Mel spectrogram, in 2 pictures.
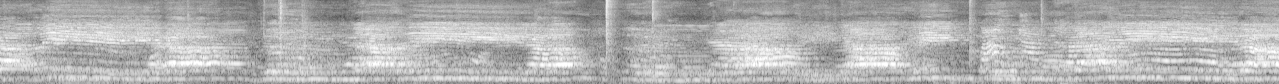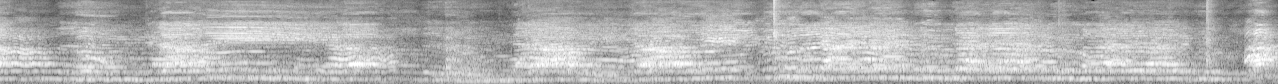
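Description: A group of young children singing a song together, one melody line carried without pause through the whole stretch.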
